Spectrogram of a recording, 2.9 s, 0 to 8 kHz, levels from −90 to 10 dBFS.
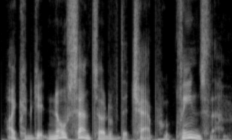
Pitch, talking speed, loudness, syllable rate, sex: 125 Hz, 250 wpm, -22 LUFS, 5.0 syllables/s, male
